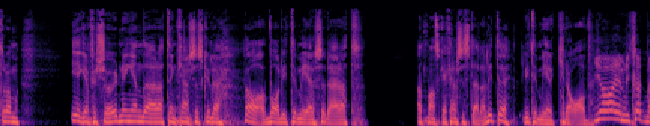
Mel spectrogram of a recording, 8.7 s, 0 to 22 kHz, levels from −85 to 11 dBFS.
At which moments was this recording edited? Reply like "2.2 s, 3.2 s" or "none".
none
